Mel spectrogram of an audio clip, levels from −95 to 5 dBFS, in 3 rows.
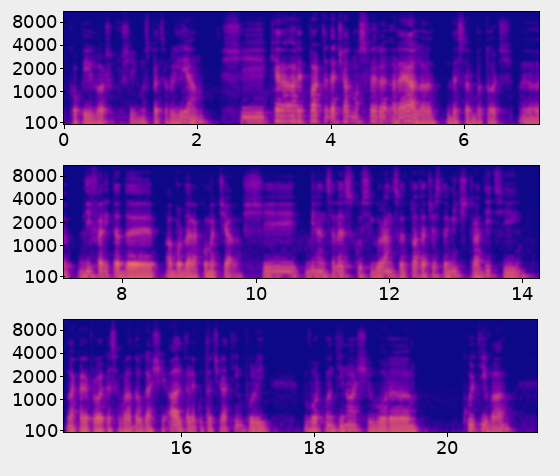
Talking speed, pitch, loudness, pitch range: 125 wpm, 120 Hz, -42 LUFS, 115-130 Hz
